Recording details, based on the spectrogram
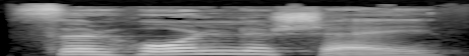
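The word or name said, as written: förhåller sig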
